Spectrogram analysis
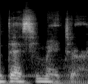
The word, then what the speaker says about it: Decimator: Yeah, the idea is actually you're pronouncing it right. It's to be called the Decimator, like a hardcore player.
